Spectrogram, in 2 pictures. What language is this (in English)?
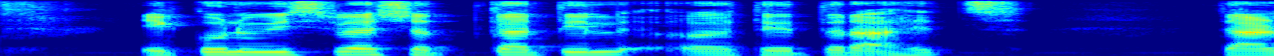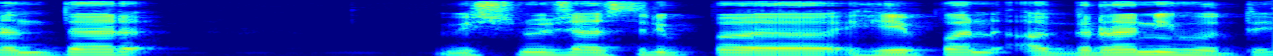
Marathi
